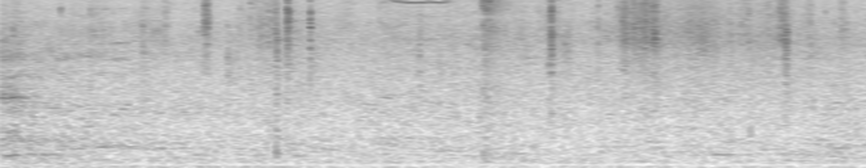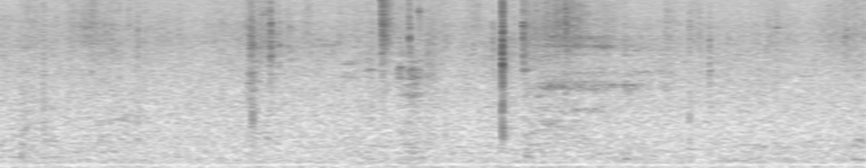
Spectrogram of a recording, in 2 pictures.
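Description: An elderly man speaks slowly into a microphone, heard over a noisy, humming recording.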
